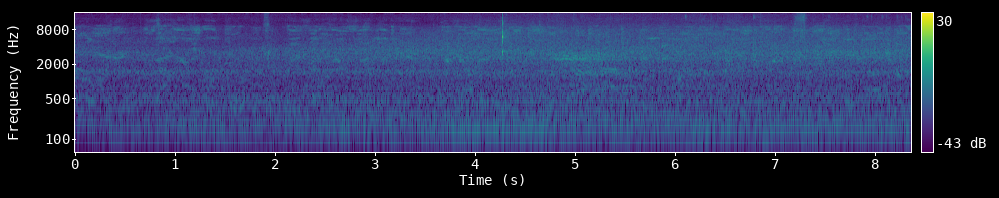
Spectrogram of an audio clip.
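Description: Steady low hum of an indoor arena with faint voices in the background, and a single sharp click about four seconds in.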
